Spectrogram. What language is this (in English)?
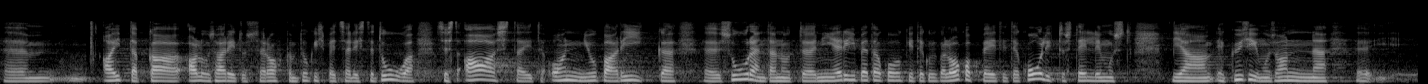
Estonian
